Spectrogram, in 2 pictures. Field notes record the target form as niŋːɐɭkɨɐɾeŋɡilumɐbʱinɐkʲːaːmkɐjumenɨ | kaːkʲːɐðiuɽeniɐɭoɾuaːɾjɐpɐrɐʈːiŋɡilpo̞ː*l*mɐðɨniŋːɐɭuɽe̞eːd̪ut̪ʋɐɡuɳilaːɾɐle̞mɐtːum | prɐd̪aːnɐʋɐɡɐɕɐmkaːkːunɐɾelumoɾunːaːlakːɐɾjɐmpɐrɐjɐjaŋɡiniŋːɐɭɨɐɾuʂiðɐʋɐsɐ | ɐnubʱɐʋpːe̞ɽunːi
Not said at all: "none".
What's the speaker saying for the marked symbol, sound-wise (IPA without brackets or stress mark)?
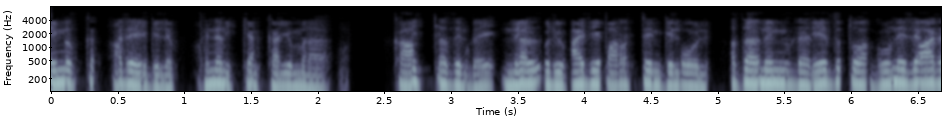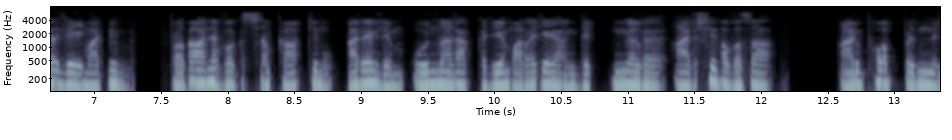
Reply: l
